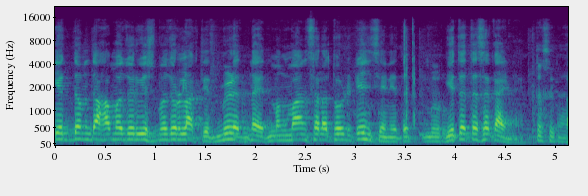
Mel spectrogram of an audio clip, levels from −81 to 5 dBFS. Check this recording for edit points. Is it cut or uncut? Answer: uncut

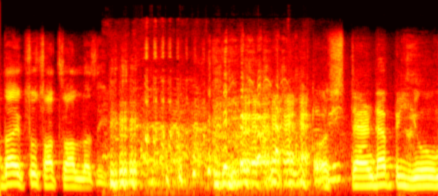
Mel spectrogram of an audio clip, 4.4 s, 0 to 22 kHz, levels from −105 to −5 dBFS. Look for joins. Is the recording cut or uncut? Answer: cut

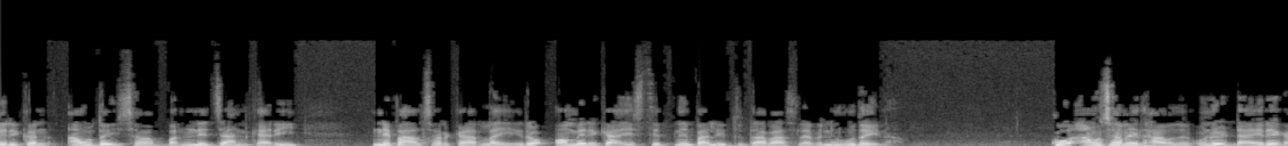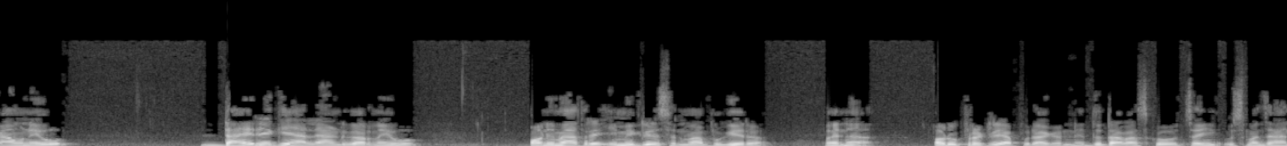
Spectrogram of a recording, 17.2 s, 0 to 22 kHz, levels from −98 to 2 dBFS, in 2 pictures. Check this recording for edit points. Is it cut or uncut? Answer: uncut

